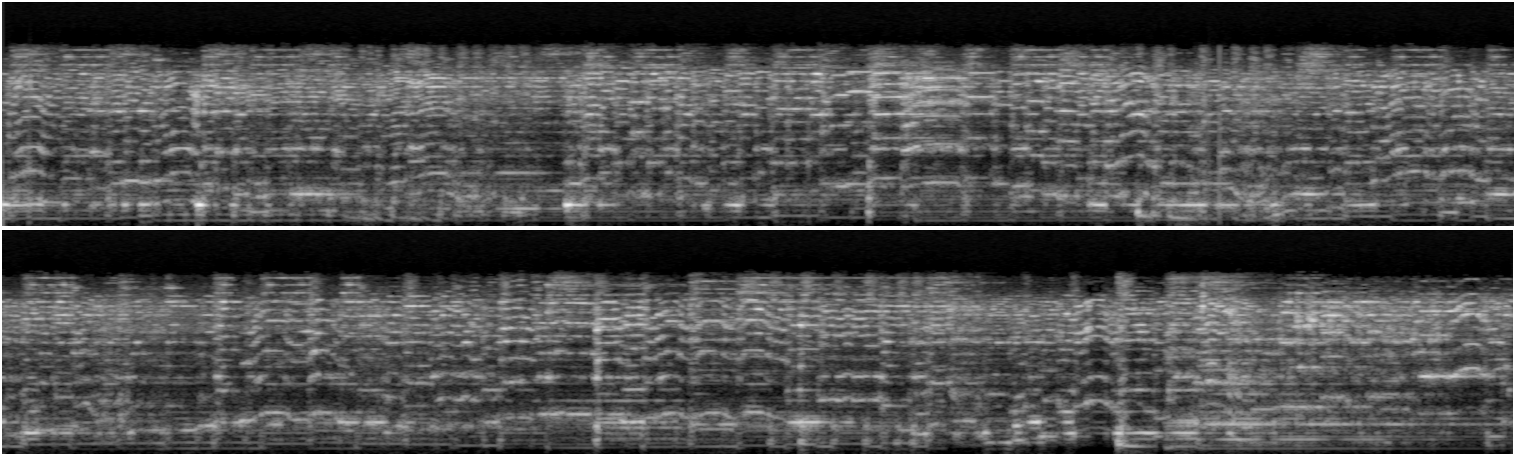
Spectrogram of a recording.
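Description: Electric guitar playing a melodic lead line of single notes, many of them bent.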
